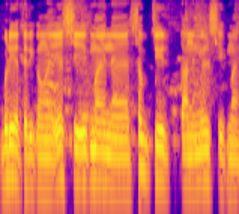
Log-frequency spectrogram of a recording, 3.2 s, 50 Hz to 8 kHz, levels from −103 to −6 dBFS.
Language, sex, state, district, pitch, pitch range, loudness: Rajasthani, male, Rajasthan, Churu, 110 Hz, 105-120 Hz, -15 LUFS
